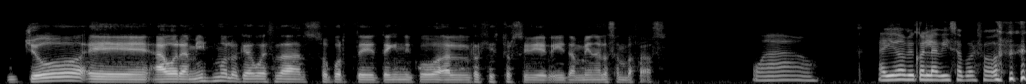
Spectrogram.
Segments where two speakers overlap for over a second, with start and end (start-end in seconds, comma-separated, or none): none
